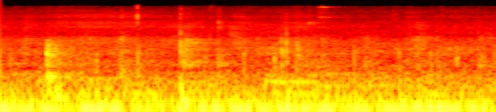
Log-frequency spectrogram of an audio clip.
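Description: Stylus writing on a tablet screen: a few soft, irregular taps and light scratches as a word is handwritten, over a low steady hum.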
